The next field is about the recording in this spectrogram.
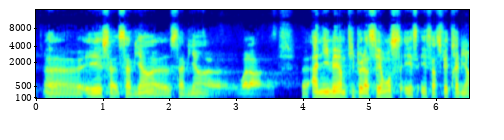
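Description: Noticeable background noise under a man's fairly slow delivery. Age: 40s. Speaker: cycling coach. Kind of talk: interview. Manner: halting, many repetitions and fillers.

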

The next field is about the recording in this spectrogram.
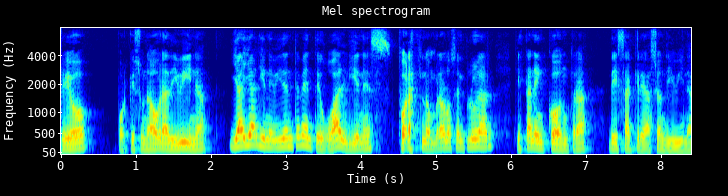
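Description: Over a quiet background, a man talks at a moderate pace in a medium pitch. His tone is dark and mellow, with ordinary pitch variation. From Argentina. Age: 40s. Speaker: alternative health advocate. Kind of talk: online group discussion.

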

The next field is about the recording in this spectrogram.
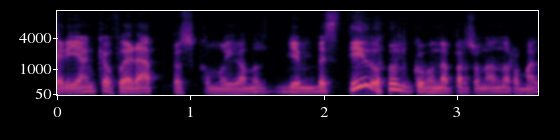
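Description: Someone with a Colombian accent talks at a very fast pace in a dry, close sound with no echo. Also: man. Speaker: comedian. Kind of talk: casual chat.

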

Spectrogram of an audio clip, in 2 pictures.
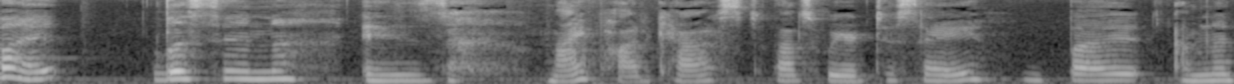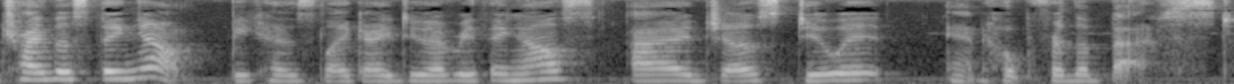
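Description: Very slowly and somewhat breathily, a woman speaks at a fairly high pitch with a dark, mellow tone and ordinary pitch variation. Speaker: podcast host. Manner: casual, conversational, self-deprecating.

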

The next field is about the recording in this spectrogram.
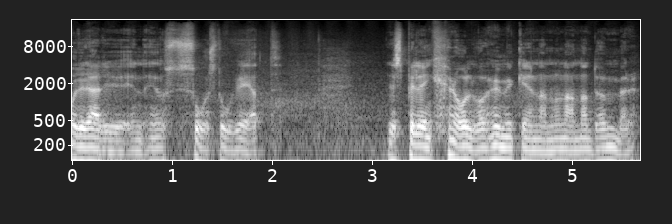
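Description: A man talks in a very deep, low pitch with fairly even intonation. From Sweden, Timrå (Medelpad, Norrland). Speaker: podcast host, fitness coach. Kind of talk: casual chat.

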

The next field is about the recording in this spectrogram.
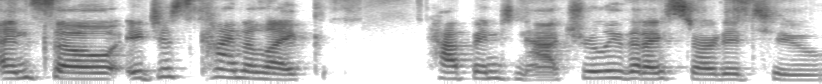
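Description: With a Canadian accent, a woman has an unremarkable speaking voice, fairly high in pitch with ordinary pitch variation, talking at a moderate pace against a quiet background. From Central Ontario, Canada. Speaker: singer-songwriter. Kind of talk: casual interview.

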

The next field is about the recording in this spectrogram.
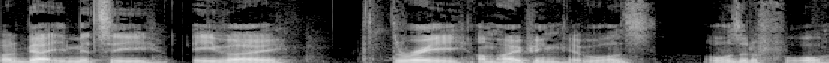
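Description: Very deep, low male voice in a monotone, flat intonation, moderate in pace, with long, frequent pauses. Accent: Australian. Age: 20s. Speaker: podcast host. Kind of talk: casual chat.

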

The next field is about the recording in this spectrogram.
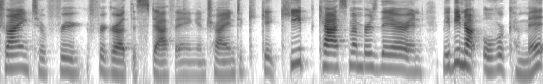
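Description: On a very clean recording with a silent background, a woman speaks with a bright, sharp tone and lively intonation. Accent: Boston. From Boston area, Massachusetts. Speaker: podcast co-host. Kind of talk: casual chat.

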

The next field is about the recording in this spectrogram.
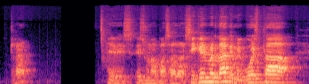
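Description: A man with a high voice talks at a moderate pace, with audible room echo around him. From Menorca, Spain. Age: 30s. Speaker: professional poker player. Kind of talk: casual chat.

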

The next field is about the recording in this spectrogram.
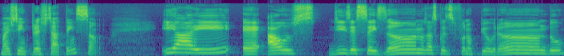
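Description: On a very clean recording with a silent background, a woman with a fairly high pitch speaks at a very slow pace. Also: ordinary pitch variation. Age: 30s. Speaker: journalist and marketing specialist. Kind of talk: interview, personal testimony.

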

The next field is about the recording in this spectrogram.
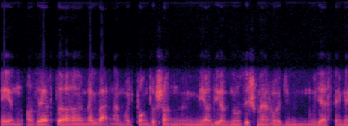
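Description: Fairly quick speech from a man with a very deep, low pitch over noticeable background noise. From Hungary. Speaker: former footballer, football pundit. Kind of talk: radio interview.

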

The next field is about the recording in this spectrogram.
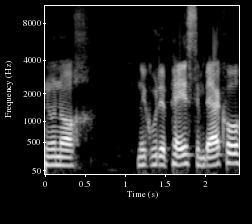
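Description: A man in monotone, flat intonation at a moderate pace, dry and close with no echo, on a very clean recording with a silent background. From Bavaria, Regensburg (Upper Palatinate). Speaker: professional cyclist. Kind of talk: interview.

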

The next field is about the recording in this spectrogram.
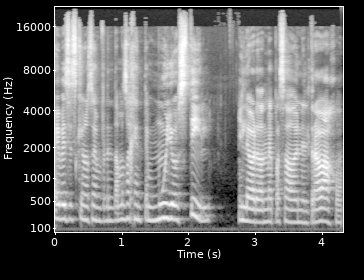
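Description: Fairly high in pitch and fairly even in intonation, a woman talks in an ordinary speaking voice. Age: 20s. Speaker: podcast co-host. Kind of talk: casual chat about a book.

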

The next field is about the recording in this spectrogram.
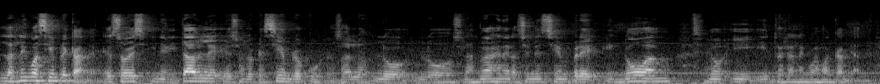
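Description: A man's medium-pitched voice with fairly even intonation, noticeable background noise and audible room echo. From Guayaquil, Ecuador. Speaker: linguistics scholar. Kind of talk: educational conversation. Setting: live-streamed podcast.

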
